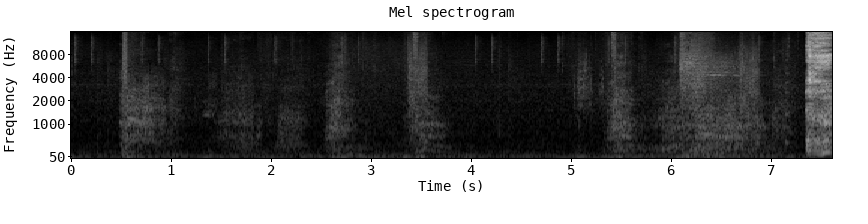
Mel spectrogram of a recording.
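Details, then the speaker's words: Person coughing while live-streaming a video game: a run of about eight short, harsh coughs and throat-clearing bursts, ending in a louder, noisy burst. "Sorry for the ear coughs. Alas, it was necessary."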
